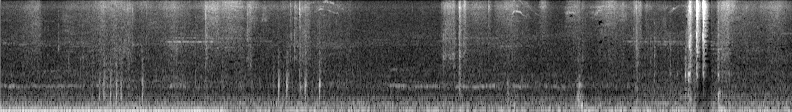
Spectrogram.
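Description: Car engine running low, heard from inside the cabin while the car reverses; the rumble drops about three seconds in. Small clicks and knocks through it, with one sharp click near the end.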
